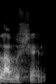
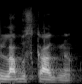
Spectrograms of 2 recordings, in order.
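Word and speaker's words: Labuschagne: couldn't pronounced yesterday but he's actually not called lausen his right pronunciation labus kagna sorry we all heard it laush kagna is it that's what we going to stick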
